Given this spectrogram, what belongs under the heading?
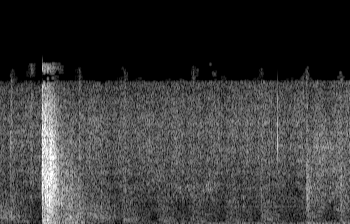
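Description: Gunshot in Assassin's Creed IV: Black Flag, one sharp loud report followed by quieter game ambience and a fainter second shot near the end.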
